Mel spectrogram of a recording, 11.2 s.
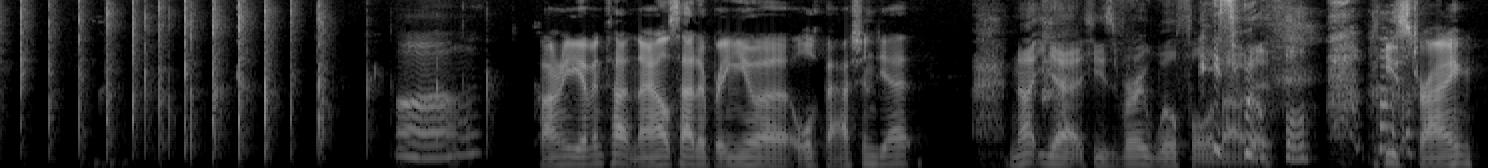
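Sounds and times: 
applause: 0.0 - 3.8
speech: 3.0 - 7.0, 7.6 - 11.1.

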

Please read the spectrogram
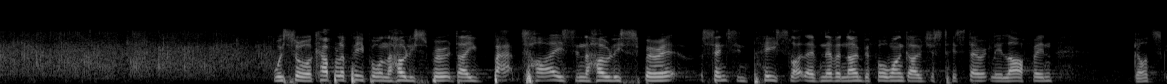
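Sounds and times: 
crowd applauding: 0.0 - 3.0
speech: 2.7 - 11.6.

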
